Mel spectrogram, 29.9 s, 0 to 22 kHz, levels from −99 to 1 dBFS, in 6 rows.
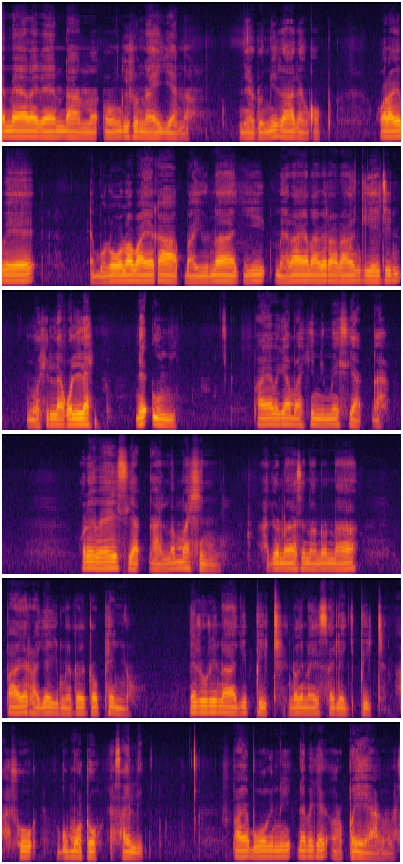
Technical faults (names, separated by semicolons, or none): none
